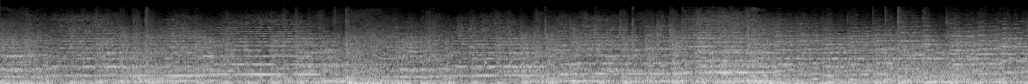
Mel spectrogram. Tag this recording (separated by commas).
Music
